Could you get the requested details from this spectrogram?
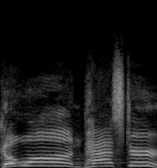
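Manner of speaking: shrill, very loud, high-pitched shout. Retelling a lady calling out during a sermon: imitating someone shouting. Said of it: "this lady shouts out".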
